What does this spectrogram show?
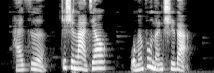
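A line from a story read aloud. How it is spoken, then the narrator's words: Smiling. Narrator (Chinese): 妈妈笑了笑说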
